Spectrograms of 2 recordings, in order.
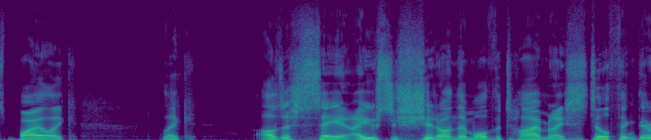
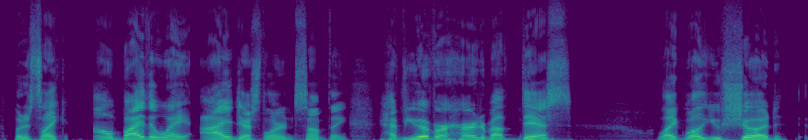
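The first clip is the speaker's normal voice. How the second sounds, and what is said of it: Snooty, pseudo-snarky put-on voice. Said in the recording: “my impression. That's my impression of the Atlantic magazine. It's like a guy who talks like this ... I'm more acting like a snooty asshole ... such a dumbass, like pseudo snarky”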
